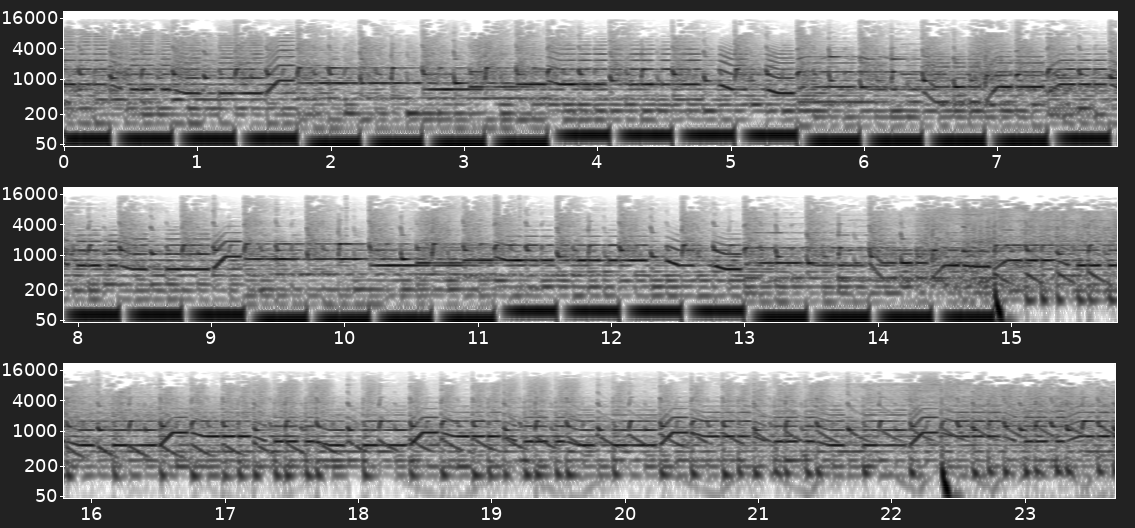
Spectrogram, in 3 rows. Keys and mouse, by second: 8.5 x, 8.8 click, 13.5-14.8 typing, 16.0 click.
